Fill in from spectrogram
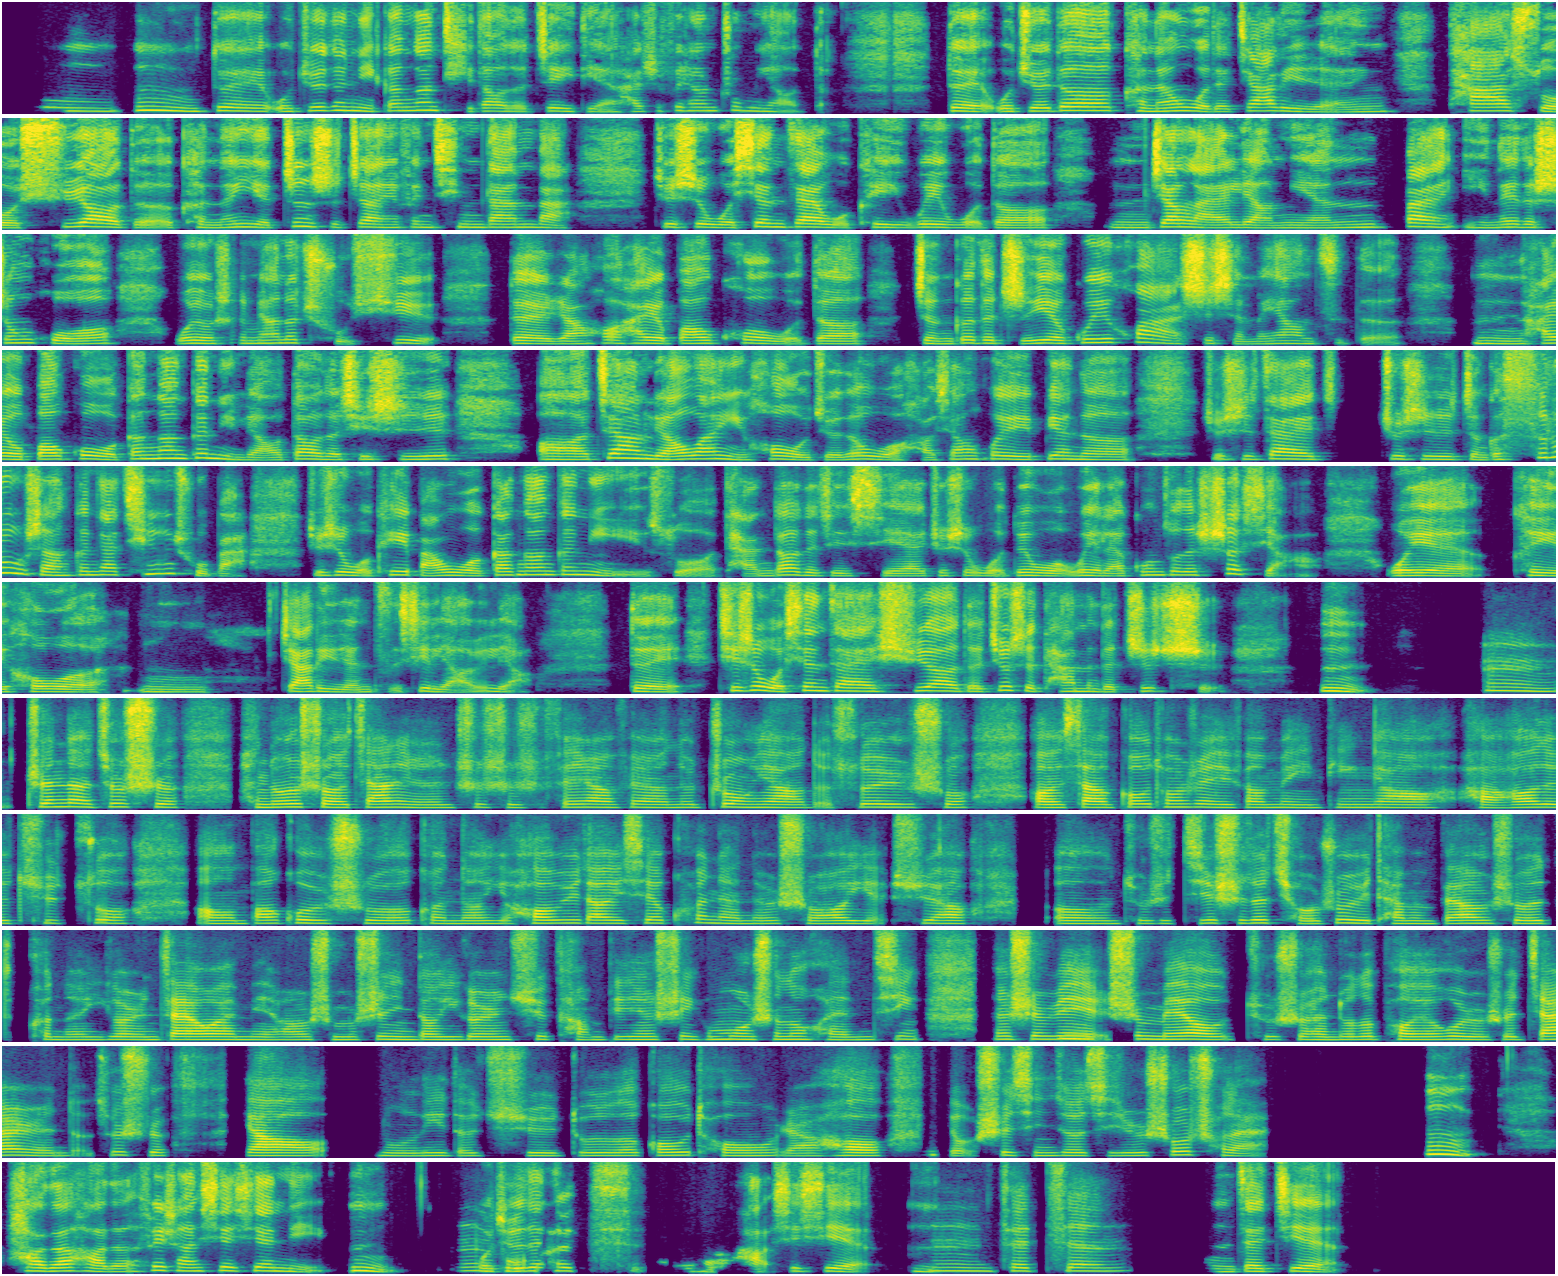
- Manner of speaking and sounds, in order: teeth sucking; unintelligible speech
- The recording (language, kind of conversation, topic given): Chinese, advice, 我该选择回学校继续深造，还是继续工作？
- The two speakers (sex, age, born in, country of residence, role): female, 25-29, China, United States, advisor; female, 40-44, China, United States, user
